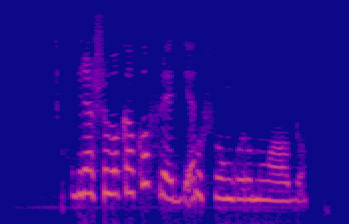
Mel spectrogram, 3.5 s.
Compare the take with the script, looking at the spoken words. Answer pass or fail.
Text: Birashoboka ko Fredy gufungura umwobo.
pass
